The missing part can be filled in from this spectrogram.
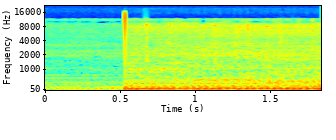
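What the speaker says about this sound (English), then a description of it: "I'm only driving it in first right now because I'm trying to record and don't have time to shift" A JDM project car driving in first gear: quiet at first, then a sudden loud, close engine rumble kicks in and holds with a throbbing drone to the end.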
